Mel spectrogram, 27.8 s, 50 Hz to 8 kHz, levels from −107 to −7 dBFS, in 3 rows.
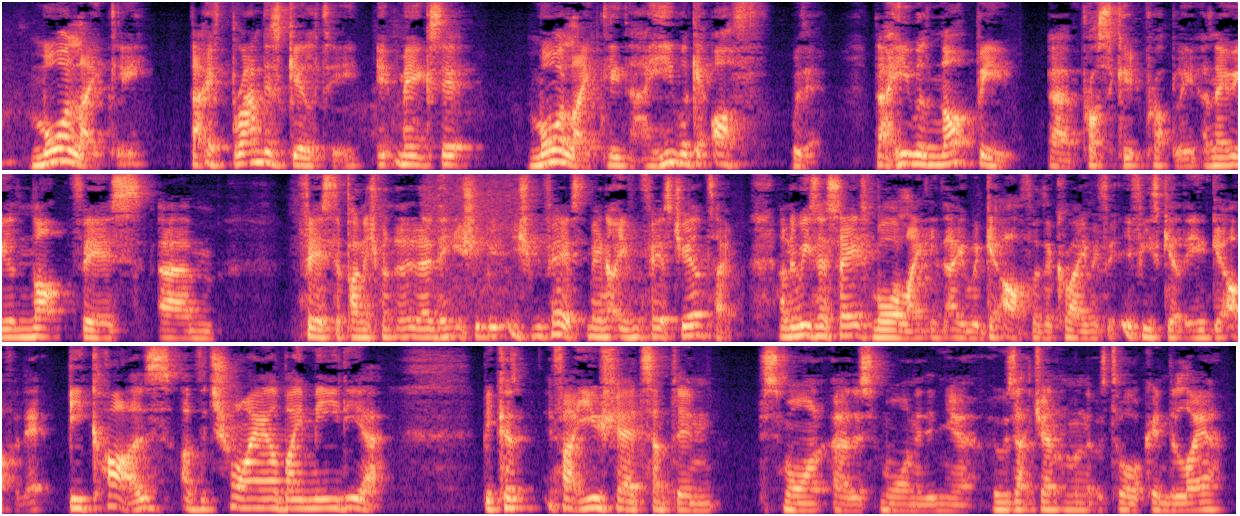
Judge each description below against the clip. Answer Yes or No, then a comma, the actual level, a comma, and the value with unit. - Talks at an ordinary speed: No, fast, 230 wpm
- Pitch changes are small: No, average, 3.5 semitones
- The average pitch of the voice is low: No, medium, 145 Hz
